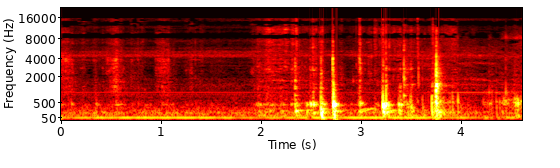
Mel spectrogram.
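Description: Water dripping into a metal coffee can held under a hydronic boiler air vent as it is unscrewed by hand. About two seconds in come several sharp metallic clinks and knocks.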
